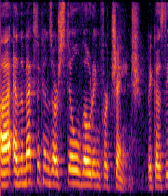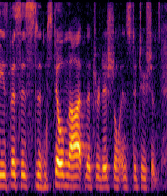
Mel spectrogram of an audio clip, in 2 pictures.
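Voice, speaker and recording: In an ordinary speaking voice, a woman with an American accent speaks at a moderate pace and fairly low pitch, with ordinary pitch variation, big swings in loudness and hardly any pauses. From United States. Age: 60s. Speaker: think tank head. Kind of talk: conference interview.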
